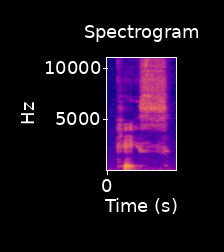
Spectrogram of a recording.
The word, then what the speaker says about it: case: Case has 2 vowels, but the E is silent. So we only hear 1 vowel sound, which makes 1 syllable. Case.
